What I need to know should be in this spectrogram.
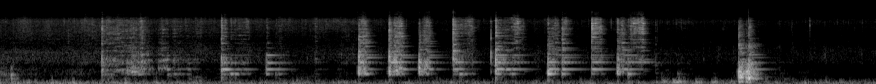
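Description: A metal pan clatters and scrapes against a pot.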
